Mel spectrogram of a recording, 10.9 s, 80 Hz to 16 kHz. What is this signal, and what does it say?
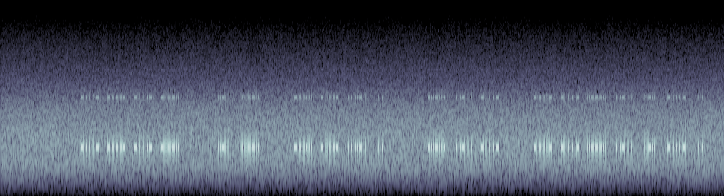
Hellschreiber (Feld-Hell, 122.5 baud), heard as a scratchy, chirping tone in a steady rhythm, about 980 Hz, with radio static. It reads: NAME IS RAJ, QTH AUSTIN,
